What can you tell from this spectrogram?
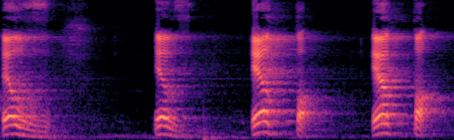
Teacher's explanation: يصعد اللسان بقوه ويترك شيئا من الفراغ بين الحنك الاعلى واللسان · Term: حروف الاطباق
